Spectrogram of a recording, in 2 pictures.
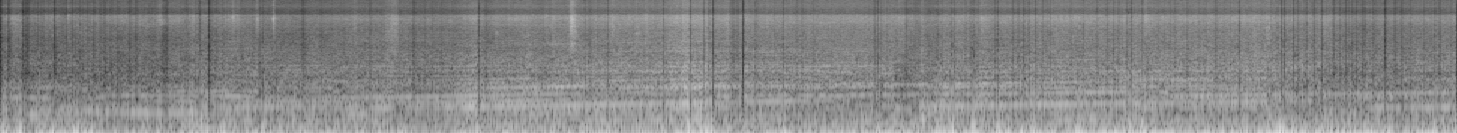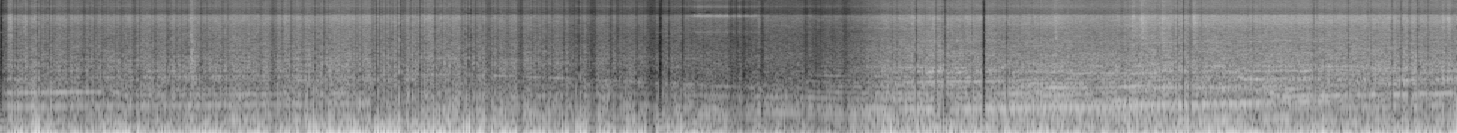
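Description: Subaru WRX race car's turbocharged flat-four engine under hard acceleration, heard loud from inside the cabin. The engine note climbs in pitch and drops back at each gear change; around twenty seconds in it eases off briefly, then pulls up through the revs again.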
